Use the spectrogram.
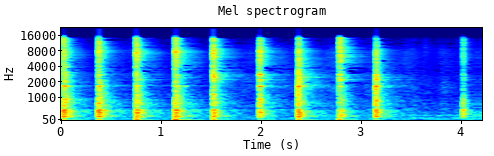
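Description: A hammer strikes steadily about ten times at an even pace, driving a PTO bearing into a small power tiller gearbox during repair. Each blow is sharp and metallic with a short ringing decay.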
